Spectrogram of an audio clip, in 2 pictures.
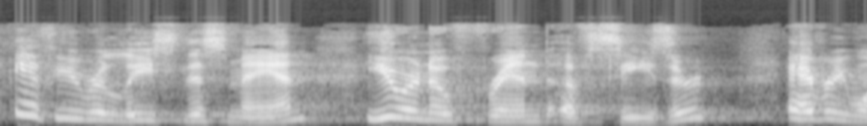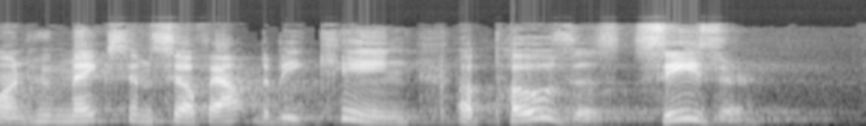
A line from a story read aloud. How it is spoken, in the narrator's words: the Jews cried out, saying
